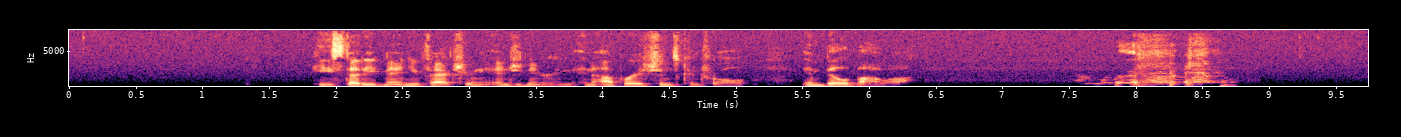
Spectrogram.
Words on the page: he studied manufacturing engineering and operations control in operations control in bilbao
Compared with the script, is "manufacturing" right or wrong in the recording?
right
